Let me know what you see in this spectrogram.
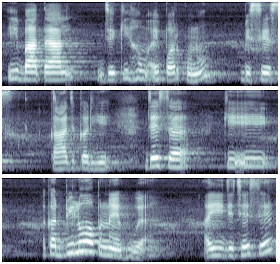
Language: Maithili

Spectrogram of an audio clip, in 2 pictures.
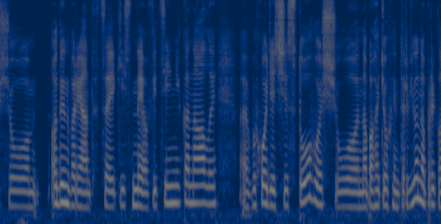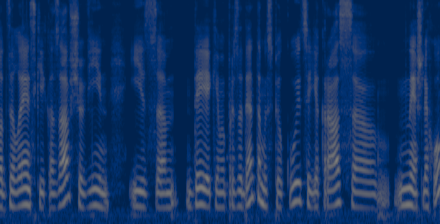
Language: Ukrainian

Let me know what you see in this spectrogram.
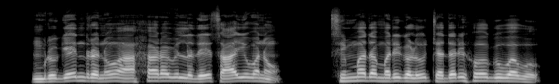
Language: Kannada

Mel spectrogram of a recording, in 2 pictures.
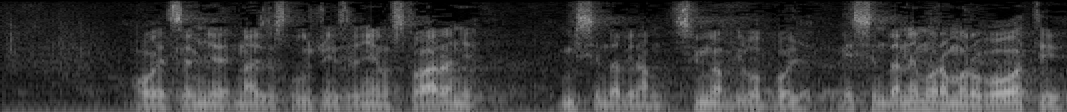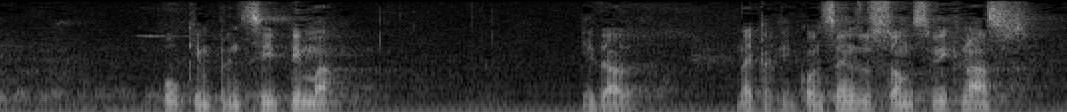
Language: Croatian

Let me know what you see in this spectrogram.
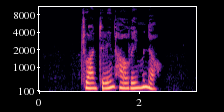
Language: Central Kurdish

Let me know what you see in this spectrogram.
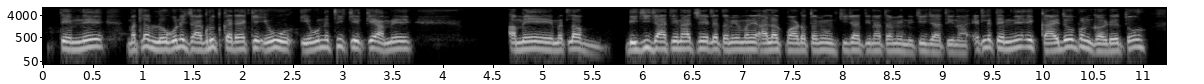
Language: Gujarati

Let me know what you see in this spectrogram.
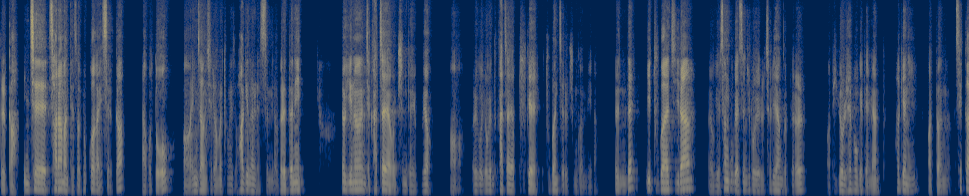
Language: Korean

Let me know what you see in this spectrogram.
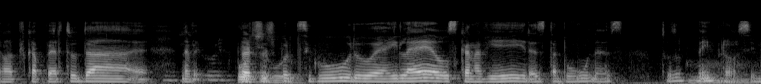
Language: Portuguese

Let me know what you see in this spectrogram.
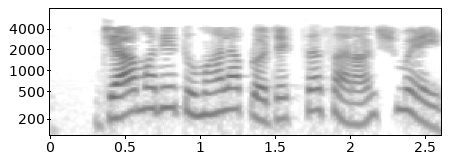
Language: Marathi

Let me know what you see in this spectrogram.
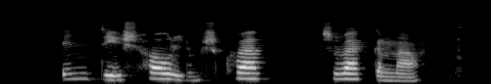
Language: Icelandic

